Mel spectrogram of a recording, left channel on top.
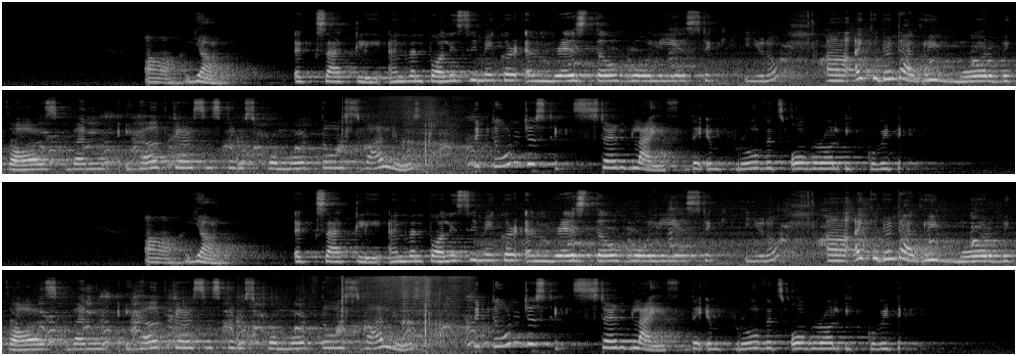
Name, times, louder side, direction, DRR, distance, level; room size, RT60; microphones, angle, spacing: voice 1, 1.4-2.3 2.9-7.1 7.4-19.1, equal, 5° right, 7 dB, 0.9 m, -24 dB
dogs barking, 4.7-14.9, right 3 dB, 55° right, 4.0 m, -34 dB
26.0 x 18.0 x 9.5 m, 1.4 s
head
